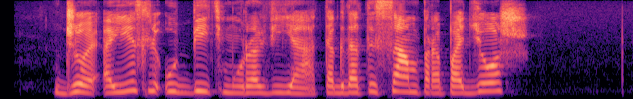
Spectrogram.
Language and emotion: Russian, angry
